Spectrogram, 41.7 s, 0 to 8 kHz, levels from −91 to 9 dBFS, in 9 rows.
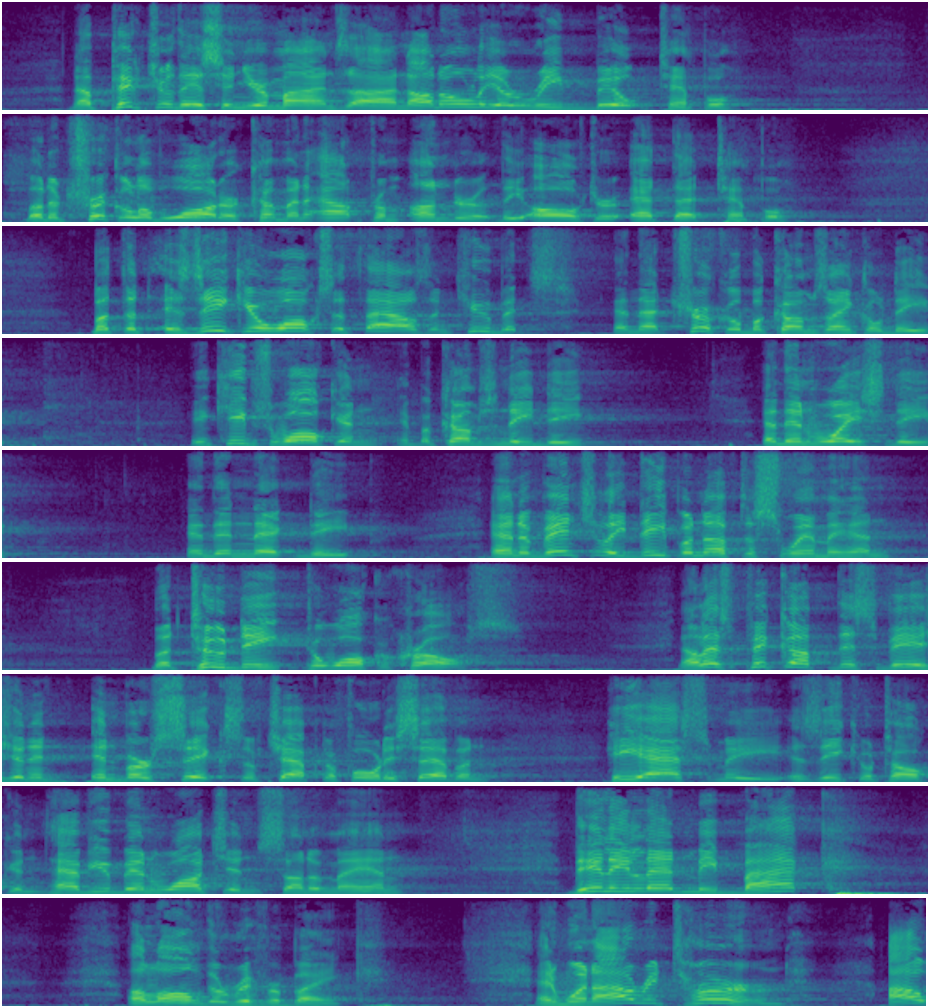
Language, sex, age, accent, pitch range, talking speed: English, male, 50-69, American, 185-245 Hz, 150 wpm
